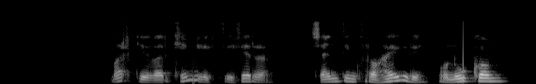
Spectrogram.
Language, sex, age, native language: Icelandic, male, 30-39, Icelandic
